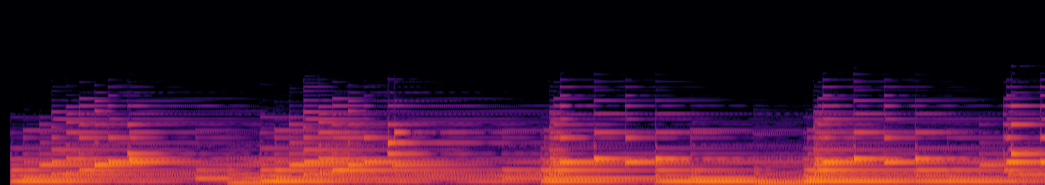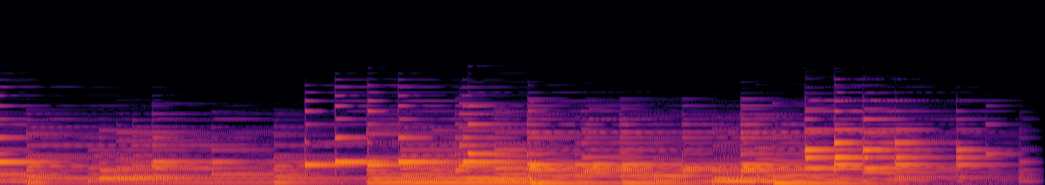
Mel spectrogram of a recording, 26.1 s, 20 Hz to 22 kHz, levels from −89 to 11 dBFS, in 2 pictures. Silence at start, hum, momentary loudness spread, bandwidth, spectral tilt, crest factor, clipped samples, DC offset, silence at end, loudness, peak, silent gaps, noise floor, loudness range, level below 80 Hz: 0.15 s; none; 12 LU; 3.8 kHz; -10 dB/octave; 16 dB; under 0.1%; under 0.1%; 0.15 s; -22 LUFS; -6 dBFS; none; -42 dBFS; 4 LU; -34 dBFS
